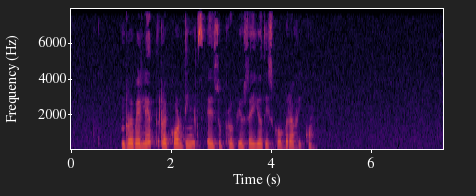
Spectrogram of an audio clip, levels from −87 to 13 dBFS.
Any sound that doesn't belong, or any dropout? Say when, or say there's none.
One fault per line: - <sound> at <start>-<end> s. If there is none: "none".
none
